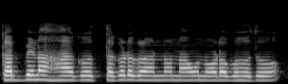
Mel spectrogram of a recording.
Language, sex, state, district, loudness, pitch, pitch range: Kannada, male, Karnataka, Bangalore, -18 LUFS, 200 Hz, 195-205 Hz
